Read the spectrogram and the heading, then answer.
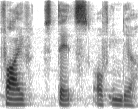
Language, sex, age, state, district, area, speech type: Manipuri, male, 18-30, Manipur, Senapati, rural, spontaneous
